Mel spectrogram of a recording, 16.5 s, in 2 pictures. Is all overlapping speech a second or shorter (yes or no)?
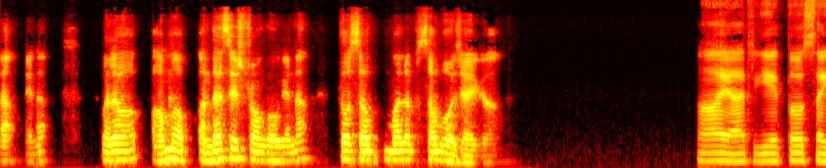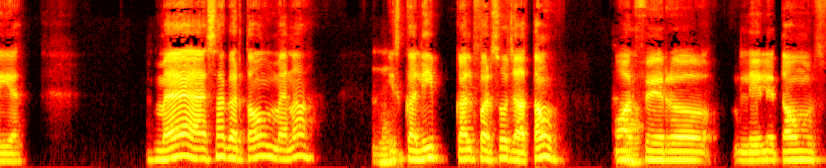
yes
